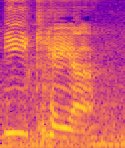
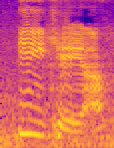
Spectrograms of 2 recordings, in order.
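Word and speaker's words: IKEA: love Swedish furniture and eeka is actually how you say it in Sweden eeka all right we couldn't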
